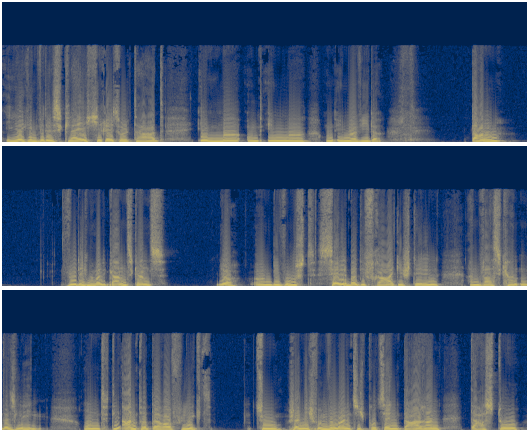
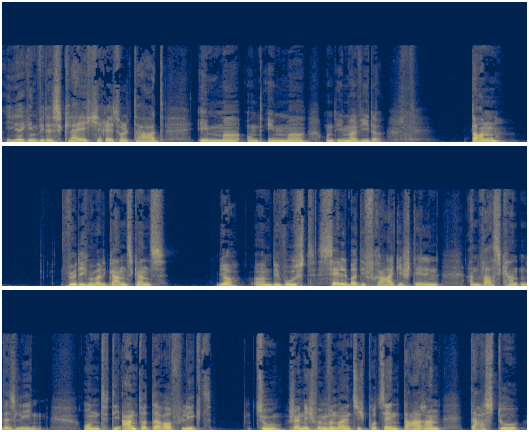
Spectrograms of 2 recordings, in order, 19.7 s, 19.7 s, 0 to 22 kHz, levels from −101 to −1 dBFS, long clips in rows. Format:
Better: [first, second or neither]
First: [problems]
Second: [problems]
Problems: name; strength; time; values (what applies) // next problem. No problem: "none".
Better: second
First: distortion; heavy; 6 dB below the speech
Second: none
